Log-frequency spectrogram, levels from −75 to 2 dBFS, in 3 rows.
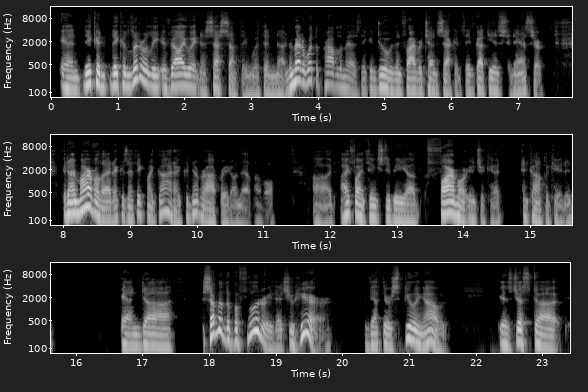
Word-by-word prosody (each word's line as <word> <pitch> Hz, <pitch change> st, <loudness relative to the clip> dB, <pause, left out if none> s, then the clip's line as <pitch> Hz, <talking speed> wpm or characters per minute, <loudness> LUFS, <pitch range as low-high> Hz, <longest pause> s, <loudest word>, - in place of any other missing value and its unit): and 120 Hz, -5 st, +1 dB
they 155 Hz, +3 st, +6 dB
can 160 Hz, -6 st, +3 dB
they 150 Hz, +1 st, +5 dB
can 145 Hz, -2 st, +1 dB
literally 170 Hz, -, +3 dB
evaluate 140 Hz, +1 st, +2 dB
and 110 Hz, -, -9 dB
assess 100 Hz, +5 st, -2 dB
something 80 Hz, +1 st, -7 dB
within, 85 Hz, 0 st, -7 dB
uh 85 Hz, -2 st, -6 dB
no 135 Hz, -, +2 dB
matter 200 Hz, 0 st, +6 dB
what 195 Hz, +3 st, -1 dB
the -, -, -6 dB
problem 150 Hz, -5 st, -4 dB
is, 100 Hz, -7 st, -7 dB
they 110 Hz, -, -10 dB
can 115 Hz, -2 st, -7 dB
do 135 Hz, +3 st, +2 dB
it -, -, +1 dB
within 105 Hz, -2 st, -2 dB
5 110 Hz, +2 st, 0 dB
or 105 Hz, -, -3 dB
10 105 Hz, -4 st, -3 dB
seconds, 85 Hz, -4 st, -5 dB
they've 95 Hz, +1 st, -7 dB
got 110 Hz, -1 st, 0 dB
the 115 Hz, -, -1 dB
instant 100 Hz, -3 st, -7 dB
answer. 100 Hz, +1 st, -6 dB, 0.6 s
And 145 Hz, -, +3 dB
I 145 Hz, -, +7 dB
marvel 170 Hz, -, +6 dB
at 100 Hz, 0 st, 0 dB
it, 110 Hz, -, -3 dB
'cause 125 Hz, -3 st, -7 dB
I 105 Hz, -, -3 dB
think, 135 Hz, +2 st, -6 dB
"My 115 Hz, -, -3 dB
God, 150 Hz, +7 st, -3 dB
I 80 Hz, -, -5 dB
could 115 Hz, -, -8 dB
never 145 Hz, -5 st, -2 dB
operate 80 Hz, -4 st, -4 dB
on 75 Hz, +1 st, -10 dB
that 70 Hz, -3 st, -11 dB
level," -, -, -16 dB, 0.6 s
uh, 80 Hz, -2 st, -8 dB
I 130 Hz, +5 st, +1 dB
find 135 Hz, -6 st, +1 dB
things 115 Hz, -3 st, -2 dB
to 105 Hz, -, -3 dB
be, 95 Hz, -2 st, 0 dB
uh, 85 Hz, -1 st, -2 dB
far 145 Hz, +2 st, +5 dB
more 115 Hz, -7 st, +1 dB
intricate 90 Hz, -5 st, -9 dB, 0.3 s
and -, -, -7 dB
complicated. 90 Hz, -, -7 dB, 1.0 s
And, 110 Hz, -1 st, -1 dB
uh, 110 Hz, -3 st, +1 dB, 0.5 s
some 210 Hz, +7 st, +5 dB
of 280 Hz, -, +4 dB
the 160 Hz, -, +2 dB
buffoonery 150 Hz, -, +2 dB
that 100 Hz, +2 st, -7 dB
you 135 Hz, -, +2 dB
hear 180 Hz, -, 0 dB, 0.5 s
that 120 Hz, +1 st, -3 dB
they're 115 Hz, -4 st, 0 dB
spewing 145 Hz, -, +2 dB
out 120 Hz, -, 0 dB, 0.8 s
is 120 Hz, -6 st, 0 dB
just 150 Hz, -1 st, +1 dB
a 105 Hz, -5 st, +1 dB
115 Hz, 195 wpm, -23 LUFS, 95-140 Hz, 1.0 s, I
